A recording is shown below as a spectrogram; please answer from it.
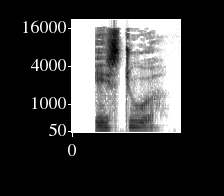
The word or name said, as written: Es-dur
